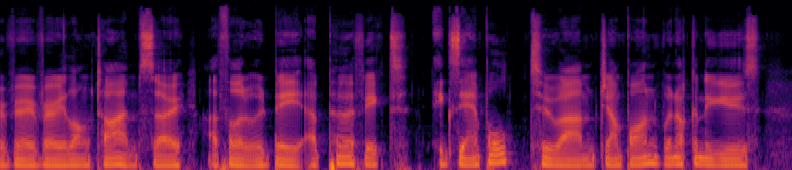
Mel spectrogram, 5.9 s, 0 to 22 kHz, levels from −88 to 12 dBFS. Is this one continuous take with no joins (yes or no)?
no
